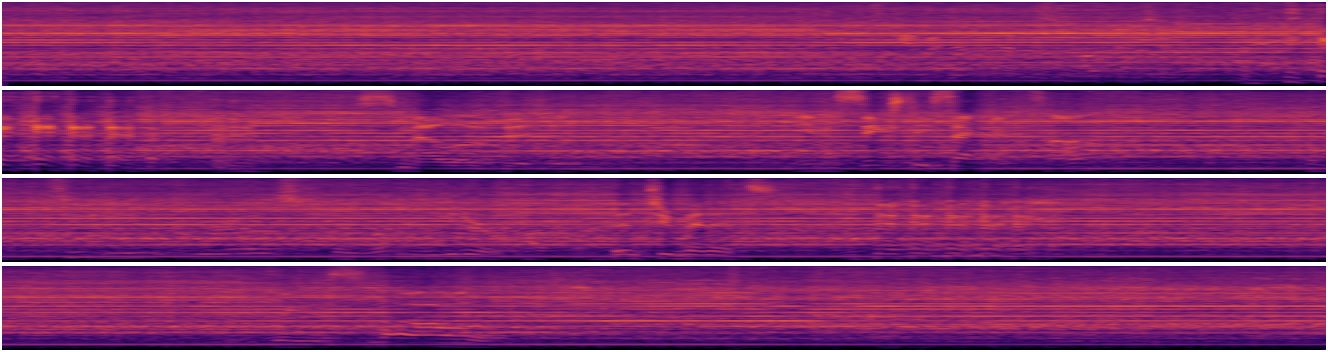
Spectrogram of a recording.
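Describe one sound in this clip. A vending machine hums steadily.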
